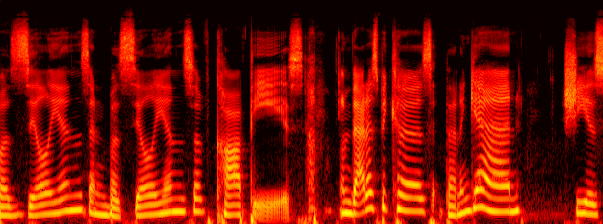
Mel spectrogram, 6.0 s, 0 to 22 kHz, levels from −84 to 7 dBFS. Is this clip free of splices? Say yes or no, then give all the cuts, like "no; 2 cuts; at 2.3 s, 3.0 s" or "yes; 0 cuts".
yes; 0 cuts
